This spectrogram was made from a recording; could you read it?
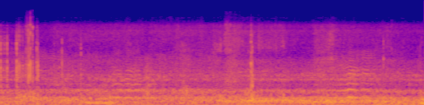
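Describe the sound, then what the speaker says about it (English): Bees buzzing steadily outdoors among long grass, a continuous close drone with a few louder passes near the microphone, no talking. "just bees in that one"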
